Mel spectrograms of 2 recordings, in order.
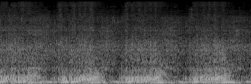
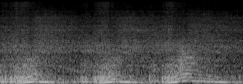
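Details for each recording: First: Suzuki GSX-R 600, believed to be a 2007, that sat outside for months, warming up with airbox off: repeated throttle blips that sag before recovering, still dying when throttled though better than before; owner suspects clogged injectors. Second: 2006–2007 Suzuki GSX-R 600, likely a 2007, left outside for months with a cutting-out, loss-of-power problem. Warmed to 130 degrees, F1 light gone, cutting out fixed by a servo. Three quick throttle blips rise and fall cleanly without cutting out. Clean revving, with a slight remaining bug.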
